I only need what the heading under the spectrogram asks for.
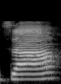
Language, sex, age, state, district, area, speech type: Marathi, female, 45-60, Maharashtra, Yavatmal, urban, read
